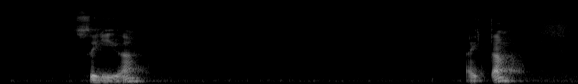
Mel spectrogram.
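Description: A man speaks calmly and closely into a microphone in short phrases.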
